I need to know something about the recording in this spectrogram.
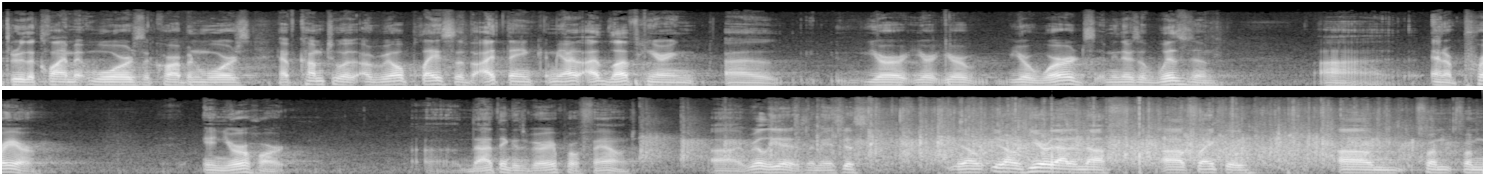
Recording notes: The best of live interviews from GreenBiz events.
